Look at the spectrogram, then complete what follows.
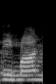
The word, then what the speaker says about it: Zeeman: Actually, it is pronounced as Zeeman effect.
